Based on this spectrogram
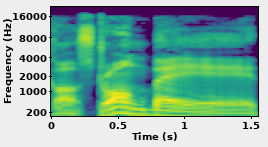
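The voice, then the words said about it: Poor imitation of a cartoon voice. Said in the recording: “he would often do like a Homestar Runner voice ... my terrible impression.”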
